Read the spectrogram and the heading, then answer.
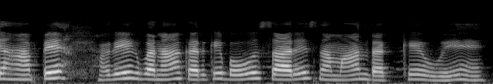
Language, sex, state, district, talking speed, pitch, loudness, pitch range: Hindi, female, Jharkhand, Ranchi, 135 wpm, 230 Hz, -17 LUFS, 215-260 Hz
